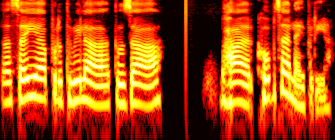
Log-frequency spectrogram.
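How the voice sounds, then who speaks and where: A woman voicing a stern, vengeful young wife who speaks coldly and deliberately, in a voice-over retelling. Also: medium pitch, vocal fry, darkish tone, no echo, natural voice.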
